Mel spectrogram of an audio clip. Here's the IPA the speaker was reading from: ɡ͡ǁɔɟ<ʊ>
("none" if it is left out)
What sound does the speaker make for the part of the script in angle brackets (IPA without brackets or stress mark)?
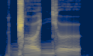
ʊ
